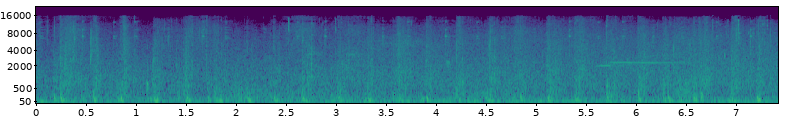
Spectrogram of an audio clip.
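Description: Horse hooves clop steadily on rocky ground.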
